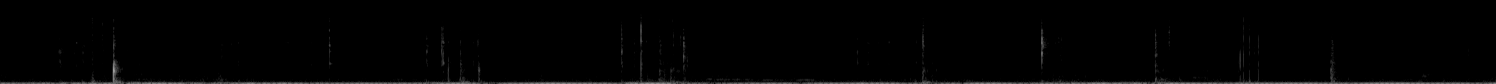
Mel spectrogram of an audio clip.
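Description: Hands with long red nails hold a solid, translucent orange glycerin soap block while a metal blade carves thin shavings from its face. Short, crisp, bright clicks and scrapes ring out irregularly over a steady low hum, each cut dying away almost instantly.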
